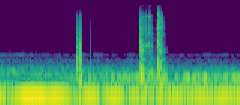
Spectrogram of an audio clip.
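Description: A tablet clicks shut as it is lowered.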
